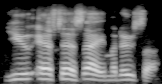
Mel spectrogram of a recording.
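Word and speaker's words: Mudussa: That's spelled M-U-D-U-S-S-A, Medusa. Like mud.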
